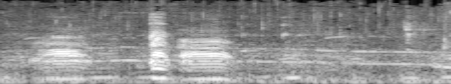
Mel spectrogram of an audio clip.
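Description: White domestic geese honking: three short, fairly soft honks within about the first second.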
